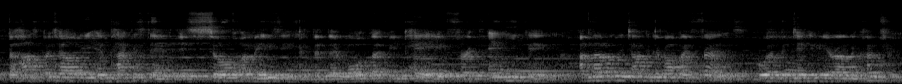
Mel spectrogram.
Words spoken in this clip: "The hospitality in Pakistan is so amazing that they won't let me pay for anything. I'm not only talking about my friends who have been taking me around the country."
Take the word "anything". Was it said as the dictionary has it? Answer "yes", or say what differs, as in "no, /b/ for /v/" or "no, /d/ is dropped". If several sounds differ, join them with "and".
yes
